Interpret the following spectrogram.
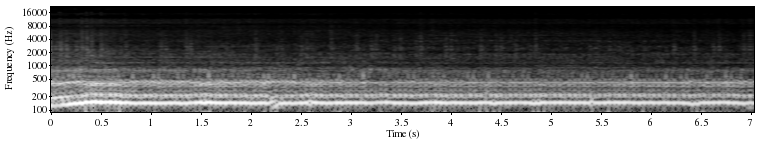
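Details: Kubota L285 four-cylinder diesel tractor, first start after 8+ years sitting, after bleeding air from the injectors: steady even chug around 200 beats a minute with no knocks or misses; healthy settled idle.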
